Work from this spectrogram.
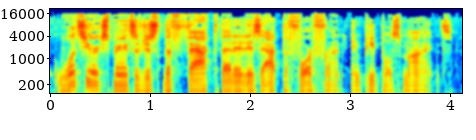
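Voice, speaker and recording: A man's voice: medium pitch, big pitch swings, vocal fry, no room sound, studio quality. A man hosting a podcast, talking earnestly and carefully as he introduces the episode and interviews a guest. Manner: earnest, measured, explanatory. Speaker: podcast host.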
